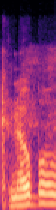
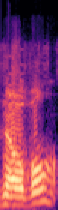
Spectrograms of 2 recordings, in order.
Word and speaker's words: Knoble: that one just but you don't you don't pronounce it knoble like evil um the telemarketer is pronounced at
